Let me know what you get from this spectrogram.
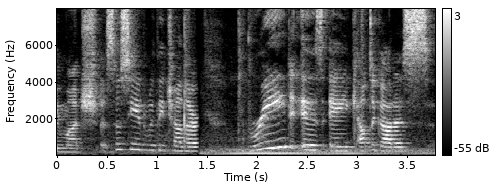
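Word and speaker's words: Brigid: the way it is it doesn't sound the way it's spelled so it's spelled b-r-i-g-i-d or sometimes b-r-i-g-i-g-h-i-d so it looks like brigade so breed eventually um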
